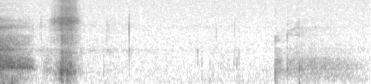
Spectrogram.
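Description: Two quick sneezes, a brief one then a sharper burst, followed by quiet room sounds and a softer breath or sniff.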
